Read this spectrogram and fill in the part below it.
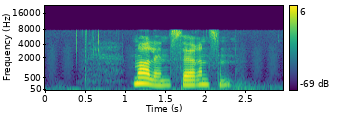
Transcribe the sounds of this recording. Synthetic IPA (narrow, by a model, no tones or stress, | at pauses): mɑːlɪnsøːʁənsn̩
